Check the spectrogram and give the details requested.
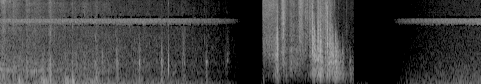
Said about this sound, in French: Du plus profond de la nuit, le petit cheval se met en route. Il a un long chemin à parcourir. Il trotte sous les étoiles en longeant la rivière.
